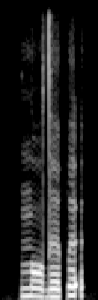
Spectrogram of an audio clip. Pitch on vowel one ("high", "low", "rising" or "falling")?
low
